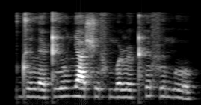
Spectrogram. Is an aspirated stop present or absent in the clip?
present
